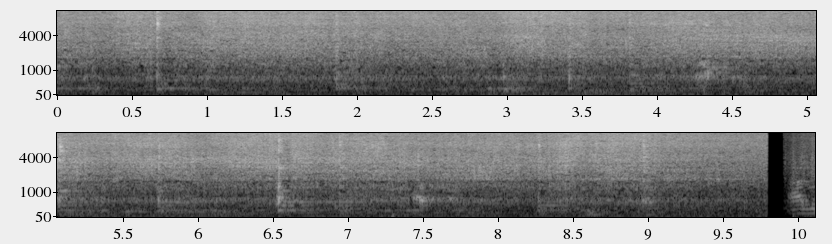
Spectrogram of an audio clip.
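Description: Potatoes sautéing and being stirred in a pan give off a steady, close, loud sizzle and frying hiss, broken by occasional scrapes and clinks of a spoon, with no voices.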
